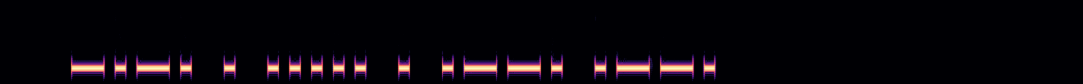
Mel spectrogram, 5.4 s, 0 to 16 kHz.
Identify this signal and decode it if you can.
Morse code, heard as a keyed tone, about 22 wpm, 700 Hz. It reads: CE5EPP
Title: DXCC-100 Call Signs - 6 Characters - Repeated 3x - 22wpm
